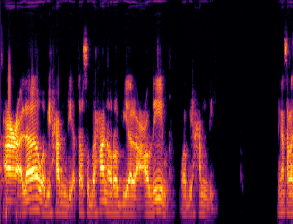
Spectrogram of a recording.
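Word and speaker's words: ربي العظيم: Contoh ini subhana rabbiyal azim dibacanya rabbiyal, bukan rabbi tapi rabbiyal azim.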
